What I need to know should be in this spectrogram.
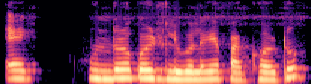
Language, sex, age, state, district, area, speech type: Assamese, female, 18-30, Assam, Dhemaji, rural, spontaneous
